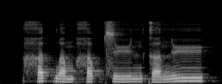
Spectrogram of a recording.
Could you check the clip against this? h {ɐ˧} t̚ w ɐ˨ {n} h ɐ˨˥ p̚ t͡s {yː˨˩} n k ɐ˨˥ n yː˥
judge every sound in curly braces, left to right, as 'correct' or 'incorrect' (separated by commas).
correct, incorrect, incorrect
